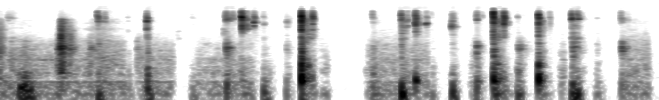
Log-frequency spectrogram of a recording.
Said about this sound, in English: What are you typing like this? Hey, two-handed, baby.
